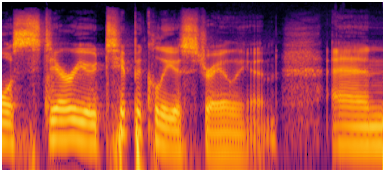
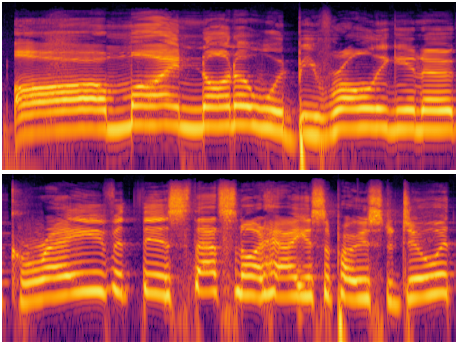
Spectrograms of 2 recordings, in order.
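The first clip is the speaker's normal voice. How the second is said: outraged Italian gatekeeper; 10 semitones higher than usual. Acted. Podcaster mimicking Italian food commenters, hammed-up outrage. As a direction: wail it like a scandalised purist. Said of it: "some fucking gatekeeping Italian motherfucker saying".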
